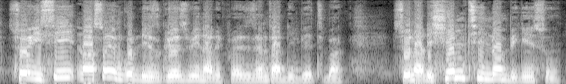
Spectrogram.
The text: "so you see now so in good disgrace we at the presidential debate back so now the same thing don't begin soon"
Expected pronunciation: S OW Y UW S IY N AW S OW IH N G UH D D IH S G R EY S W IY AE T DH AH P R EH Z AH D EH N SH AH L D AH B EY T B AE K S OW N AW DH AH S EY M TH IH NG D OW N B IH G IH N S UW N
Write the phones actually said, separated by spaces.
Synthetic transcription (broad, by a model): S OW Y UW S IY N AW S OW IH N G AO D D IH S G R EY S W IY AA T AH P R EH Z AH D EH N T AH D AH B EY T B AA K S OW N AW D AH SH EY M T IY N D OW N B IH G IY N S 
